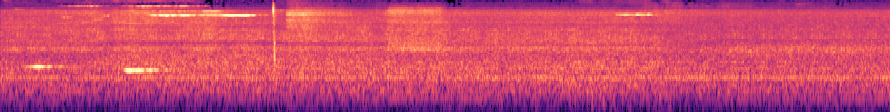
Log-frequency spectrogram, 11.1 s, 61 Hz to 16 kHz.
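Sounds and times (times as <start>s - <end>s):
bus rumbling as it pulls away and turns left: 0.0s - 11.1s
brief tonal whines: 0.3s - 2.4s
bus air brakes hissing: 0.3s - 4.2s, 4.8s - 5.6s.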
